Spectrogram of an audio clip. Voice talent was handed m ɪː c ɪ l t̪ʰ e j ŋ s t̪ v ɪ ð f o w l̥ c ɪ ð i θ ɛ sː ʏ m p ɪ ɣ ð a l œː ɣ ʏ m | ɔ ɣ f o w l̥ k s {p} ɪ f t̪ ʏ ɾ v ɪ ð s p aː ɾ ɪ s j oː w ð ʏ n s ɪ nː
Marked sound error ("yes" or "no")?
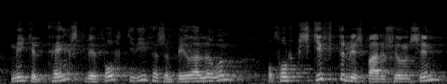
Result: yes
